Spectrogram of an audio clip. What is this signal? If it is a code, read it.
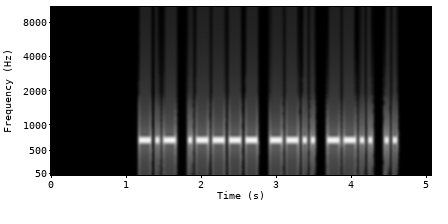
Morse code, heard as a keyed tone, about 22 wpm, 700 Hz. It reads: K1ZZI
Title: Call Signs - 22wpm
